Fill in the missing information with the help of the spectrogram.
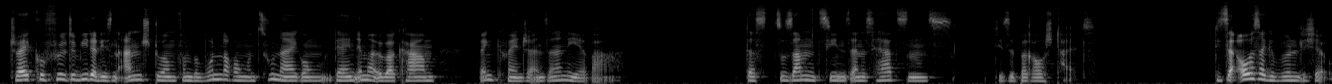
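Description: A woman reads a fan story aloud with calm, measured storytelling. Her voice is lower than most and carries a gravelly texture. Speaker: narrator.

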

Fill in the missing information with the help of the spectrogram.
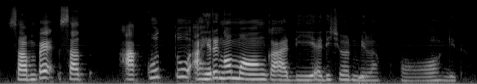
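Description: A woman in her thirties, a guest in a casual interview, telling stories in a lively way and acting out what others said. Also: a little high, moderate pace. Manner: lively storytelling, acting out quoted voices.

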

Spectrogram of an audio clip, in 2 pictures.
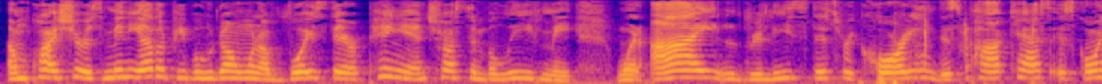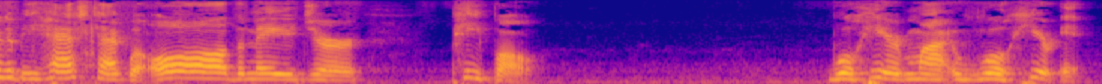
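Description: A Cleveland-area woman with a fairly high voice rants bluntly about politics on her own podcast, speaking at normal speed. Her manner is exasperated, and the profanity is frequent.

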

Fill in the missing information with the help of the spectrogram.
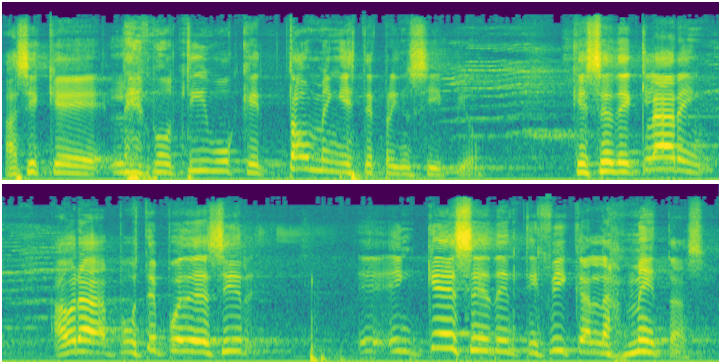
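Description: High-voiced fervent male preacher. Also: animated, slow, long reverb tail, slight background noise. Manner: rising to loud fervent exhortation, leads call and response. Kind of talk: sermon.

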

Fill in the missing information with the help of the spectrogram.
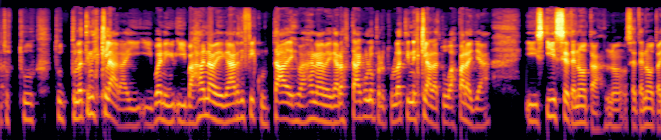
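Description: A male podcast host speaks in a loose, roundabout way. He often stops and restarts his sentences while he works toward a compliment for his guest. His pitch sits in the middle range for a man. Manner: meandering, restarts sentences, admiring. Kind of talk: casual interview.

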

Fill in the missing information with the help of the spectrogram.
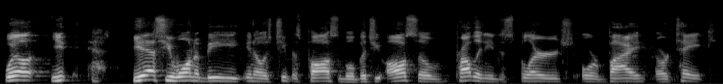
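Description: A man hosts a relaxed interview, drifting through his questions with plenty of fillers and easy pauses. His voice sits a little above the usual range for a man. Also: on the high side. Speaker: host. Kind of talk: casual podcast interview.

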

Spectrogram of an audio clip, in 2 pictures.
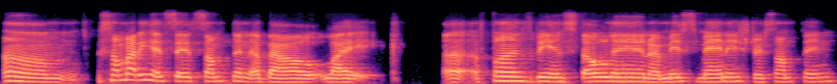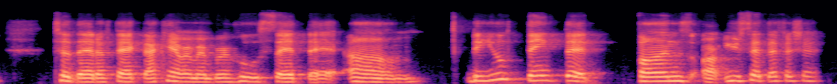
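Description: A woman's voice: lowish voice, moderate pace. A talkative, outgoing woman from Arkansas with an Arkansas accent, hosting a casual discussion and telling stories. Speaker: host.

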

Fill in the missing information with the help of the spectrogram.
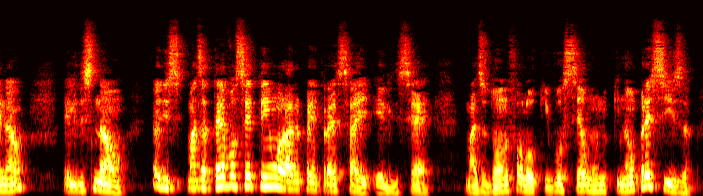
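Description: Young Pernambuco-accented man, casual podcast guest, animated storyteller voicing quotes, mid pitch. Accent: Pernambuco Portuguese. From Recife, northeast Brazil. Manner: animated, acts out past conversations in quoted voices.

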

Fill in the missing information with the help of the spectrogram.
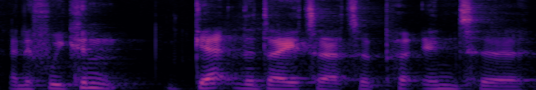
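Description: A man's voice: mid-range voice, moderate pace. A man in casual chat as a podcast co-host, asking thoughtful questions with many fillers and restarts.

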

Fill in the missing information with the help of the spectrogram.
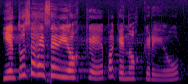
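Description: A woman's voice: high-pitched, animated, measured pace, long reverb tail. A woman preacher giving a sermon in a large church, urging the congregation to answer back. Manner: exhorting, call-and-response with the congregation.

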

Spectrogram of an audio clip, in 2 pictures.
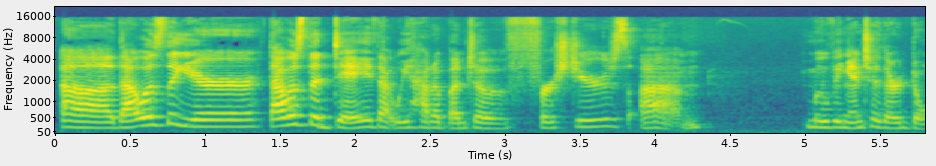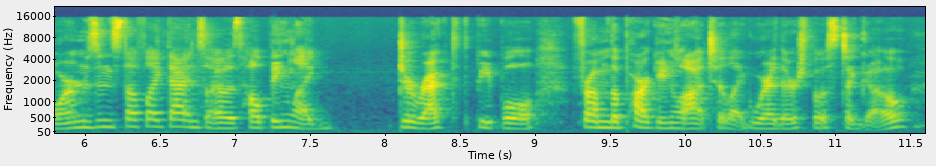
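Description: A woman in her thirties co-hosting a podcast, telling a story in relaxed casual chat with light laughs. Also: fairly low pitch, moderate pace. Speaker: podcast co-host.

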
